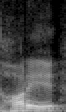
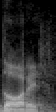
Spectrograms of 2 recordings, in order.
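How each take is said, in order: First: The first consonant is aspirated. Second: The first consonant is unaspirated. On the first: The speaker calls it right. "যদি লেখো ধরে" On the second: The speaker calls it wrong. "ওরা বলবে দরে"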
